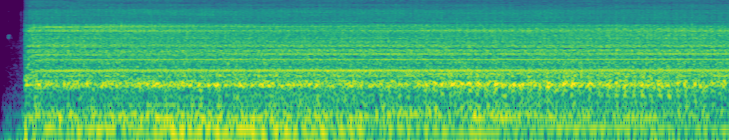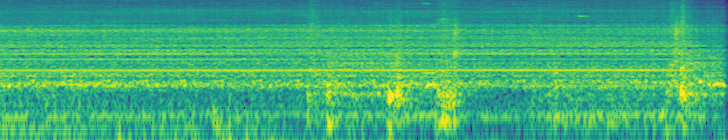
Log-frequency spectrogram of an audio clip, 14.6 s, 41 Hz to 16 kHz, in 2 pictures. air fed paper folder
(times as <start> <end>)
6.2 14.4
